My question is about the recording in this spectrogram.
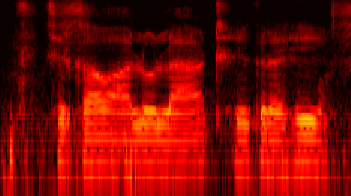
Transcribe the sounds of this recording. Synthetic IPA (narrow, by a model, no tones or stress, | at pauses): sʰiɾkawalulaʈʰikɾəɦi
